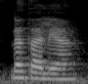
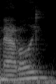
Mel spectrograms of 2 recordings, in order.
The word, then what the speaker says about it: Natalia: me my name is Natalia or I go by Nat um for those people who cannot pronounce my name correctly cuz my name is not Natalie so I go by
